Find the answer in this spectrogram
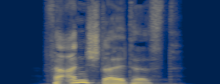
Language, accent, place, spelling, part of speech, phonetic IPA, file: German, Germany, Berlin, veranstaltest, verb, [fɛɐ̯ˈʔanʃtaltəst], De-veranstaltest.ogg
- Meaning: inflection of veranstalten: 1. second-person singular present 2. second-person singular subjunctive I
